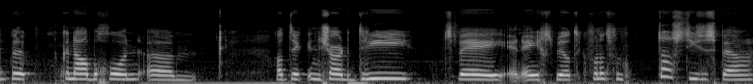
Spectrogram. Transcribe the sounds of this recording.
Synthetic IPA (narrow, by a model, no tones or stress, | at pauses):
t̚bəkanalˠbəχɔnəm | hɑtɪkɪnʃɑɹdədri | tʋeɛ̰nʔeːnχə̥spɪːlˠtɪ̥kfondətfɑntɑstis̬əspɛl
